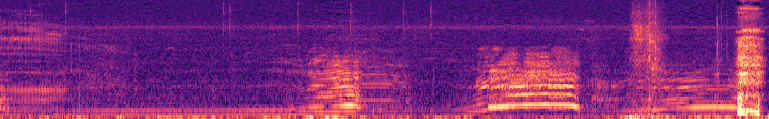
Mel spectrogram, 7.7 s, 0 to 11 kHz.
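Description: Cattle in the farming video game 1849 moo repeatedly, several long drawn-out lowing calls overlapping in a clear, steady game soundscape with no speech.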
